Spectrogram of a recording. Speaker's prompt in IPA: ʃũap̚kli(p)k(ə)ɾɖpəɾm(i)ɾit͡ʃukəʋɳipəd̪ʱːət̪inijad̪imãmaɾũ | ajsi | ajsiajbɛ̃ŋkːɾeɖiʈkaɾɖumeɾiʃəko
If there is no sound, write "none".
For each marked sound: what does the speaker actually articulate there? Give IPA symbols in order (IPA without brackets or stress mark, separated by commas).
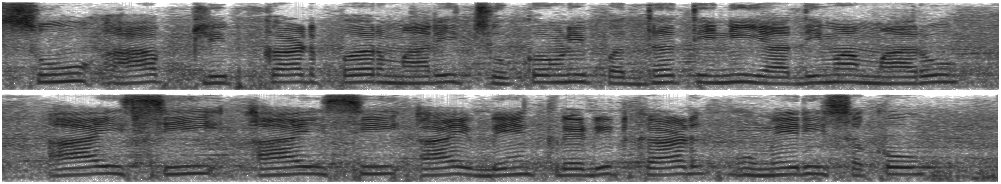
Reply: p, a, a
